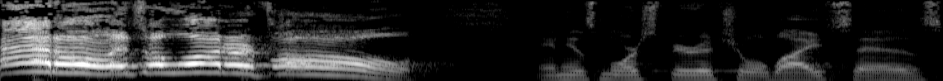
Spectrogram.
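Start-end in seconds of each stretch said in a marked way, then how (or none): 0.0-2.3 drawn-out, very high, very loud scream. Retelling how a pastor screamed to his family in the rapids, retelling a scream. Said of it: "the pastor screams to his family".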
